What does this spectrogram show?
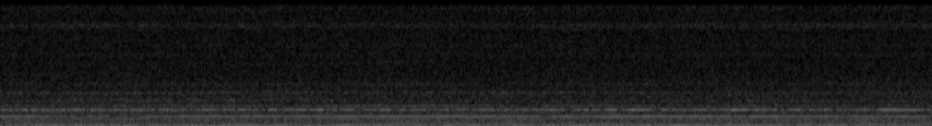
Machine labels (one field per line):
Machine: fan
